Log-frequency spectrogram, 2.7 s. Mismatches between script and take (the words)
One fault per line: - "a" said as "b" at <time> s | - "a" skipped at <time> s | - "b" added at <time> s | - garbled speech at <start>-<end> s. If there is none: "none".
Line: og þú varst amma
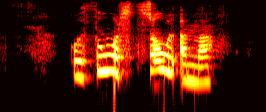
- "sól" added at 1.5 s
